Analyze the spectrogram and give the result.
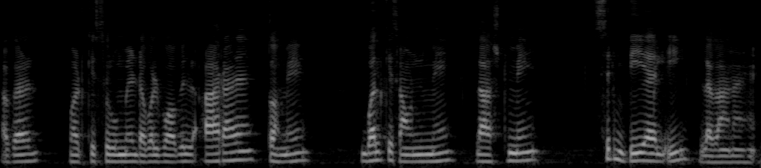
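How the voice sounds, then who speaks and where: A man teaching an English lesson, explaining spelling rules slowly and spelling out example words one at a time. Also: mid-range voice, steady tone, a little mellow.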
